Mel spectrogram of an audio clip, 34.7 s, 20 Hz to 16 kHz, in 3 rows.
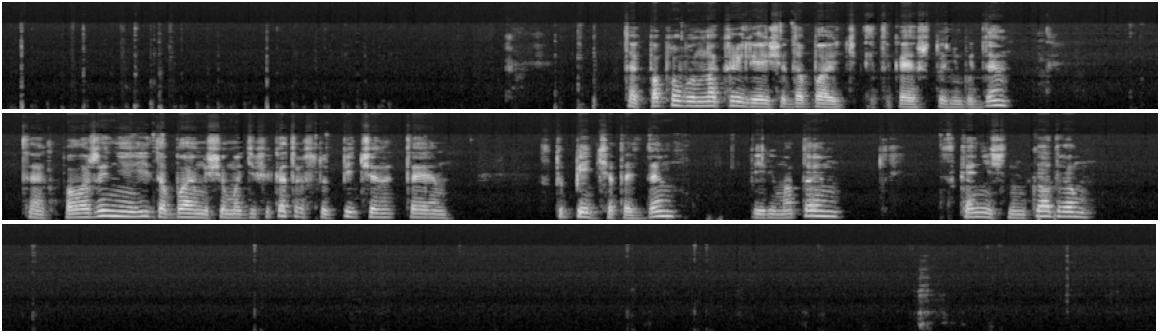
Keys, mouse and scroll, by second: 0.1 ctrl+z, 0.6 ctrl+z, 1.2 ctrl+z, 1.7 ctrl+z, 2.1 ctrl+z, 2.6 ctrl+z, 3.1 ctrl+z, 3.6 ctrl+z, 5.7 space, 6.2 middle click, 7.6 click, 11.2 click, 13.0 click, 18.5-19.2 scroll down 6, 20.9 click, 20.9-21.4 scroll down 1, 21.8 space, 23.4 click, 27.6 click, 30.0 click, 31.2 click, 32.8 click.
